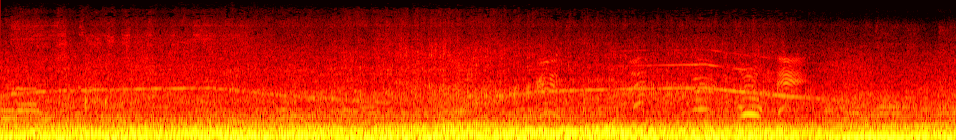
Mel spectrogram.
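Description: A police siren wails slowly up and down nearby.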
